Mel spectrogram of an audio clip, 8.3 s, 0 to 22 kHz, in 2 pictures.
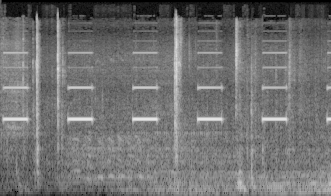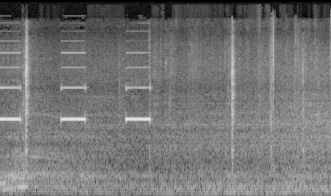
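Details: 2004 BMW 325i after restoring compression, restarted: engine settles into steady idle under a chime beeping about once a second, running evenly while burning off oil with heavy exhaust smoke.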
